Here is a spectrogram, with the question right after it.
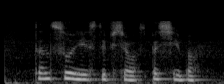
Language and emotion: Russian, positive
